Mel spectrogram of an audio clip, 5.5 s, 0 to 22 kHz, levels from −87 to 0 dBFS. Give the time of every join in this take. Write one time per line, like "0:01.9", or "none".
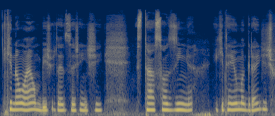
0:01.1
